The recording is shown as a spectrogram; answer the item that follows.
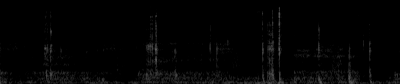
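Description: Faint, scattered small clicks and scrapes from a hand-held dart re-pointer tool being tightened by hand, with one sharper click late on.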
